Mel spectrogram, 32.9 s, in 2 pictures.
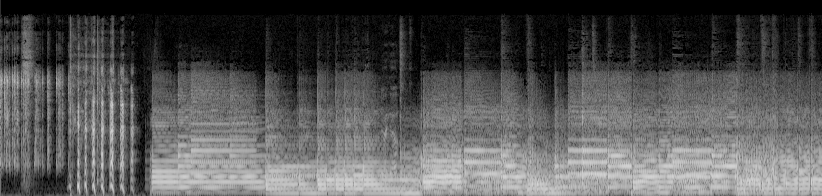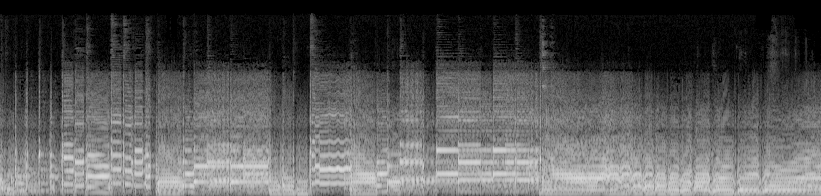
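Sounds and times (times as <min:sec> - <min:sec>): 
laughter: 0:01.4 - 0:02.8
distorted electric guitar strums, chords and lead notes: 0:02.2 - 0:32.8.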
